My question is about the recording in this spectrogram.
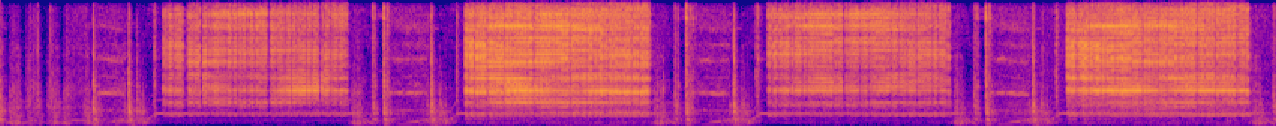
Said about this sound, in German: Das da, das ist der Drucker. Er druckt die ganzen Seiten meines Probekapitels aus. Das habe ich geschrieben.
